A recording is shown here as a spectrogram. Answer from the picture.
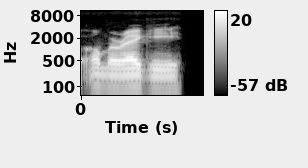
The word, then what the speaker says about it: Omoregie: I just love how you you you, you kind of ducked out of the end of the pronunciation, like Omoregie.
